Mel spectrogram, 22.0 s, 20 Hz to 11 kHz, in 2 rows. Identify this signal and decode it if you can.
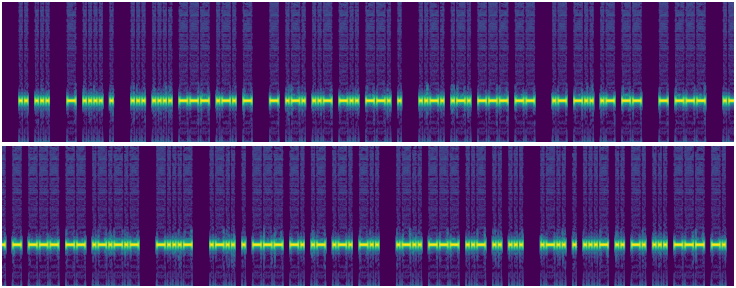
Morse code, heard as a keyed tone, about 30 wpm, 1000 Hz. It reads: IS THE SHORT TRUDGE FROM ADAM TO ATOM. <BT> LEONARD LOUIS LEVINSON
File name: qotdfiles / 30wpm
